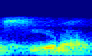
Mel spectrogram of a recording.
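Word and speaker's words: سيرة: Ya, ini karena transliterasinya ro dipathahkan jadi a, dibaca sirah, bacanya tetap sirah.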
